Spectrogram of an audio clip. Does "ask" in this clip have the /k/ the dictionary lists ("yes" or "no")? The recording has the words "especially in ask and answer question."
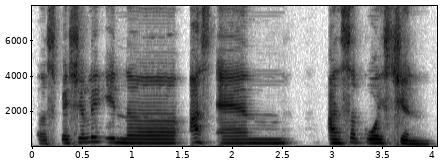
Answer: no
